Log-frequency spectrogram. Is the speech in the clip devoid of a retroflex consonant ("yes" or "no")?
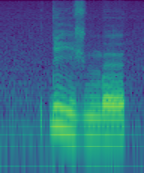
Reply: yes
